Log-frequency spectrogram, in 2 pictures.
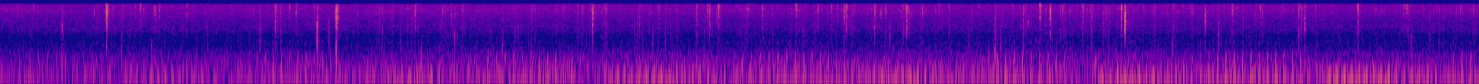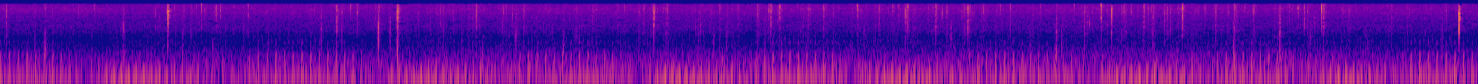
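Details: Low, rumbling purr of a cat running under a busy fireplace soundscape, the breath rhythm only faintly marked while frequent snapping fire crackles punctuate the whole stretch.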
